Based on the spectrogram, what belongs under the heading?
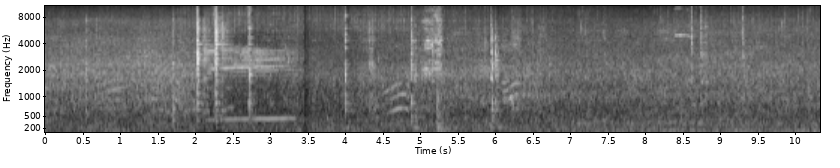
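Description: Egg tikkis frying on a large tawa with a steady sizzle, and a metal spatula clinking against the griddle now and then, sharpest twice about two seconds in, over street traffic noise.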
